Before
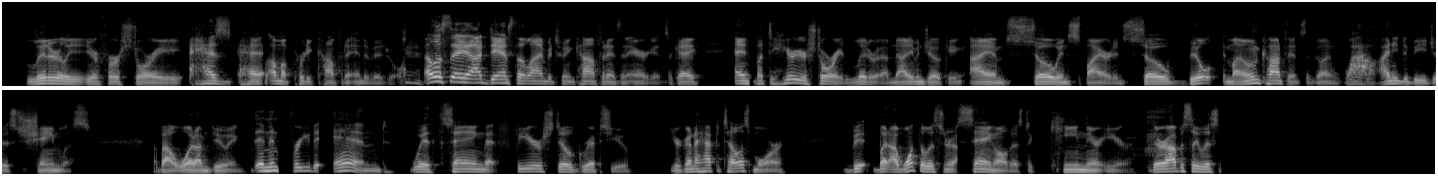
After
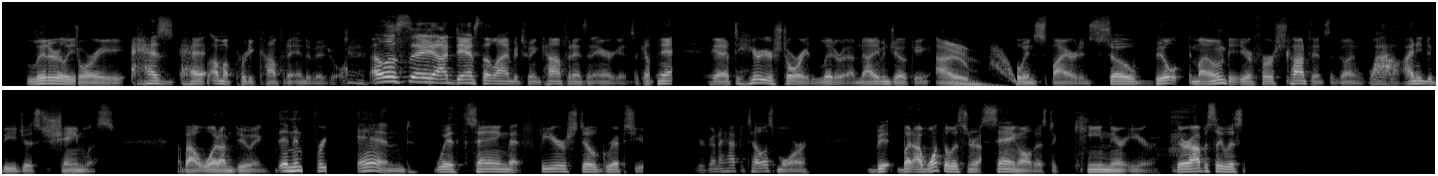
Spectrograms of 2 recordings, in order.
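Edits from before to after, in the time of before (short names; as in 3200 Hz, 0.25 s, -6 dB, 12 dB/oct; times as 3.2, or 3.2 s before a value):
0.73–1.31 move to 12.61
4.14–4.62 stretch 1.5×
6.78–7.59 reverse
9.69 tape stop 0.81 s
17.34–17.64 room tone
20.51–22.09 fade in quadratic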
